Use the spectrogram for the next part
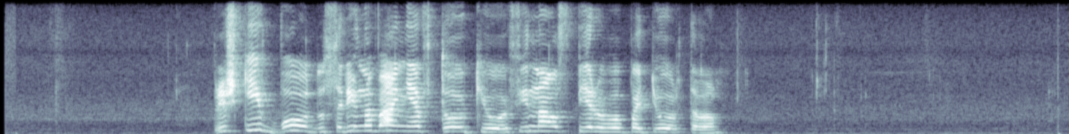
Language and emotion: Russian, positive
